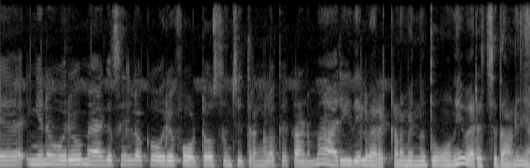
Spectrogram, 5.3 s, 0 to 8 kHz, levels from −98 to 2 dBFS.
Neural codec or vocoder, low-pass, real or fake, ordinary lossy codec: none; none; real; none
